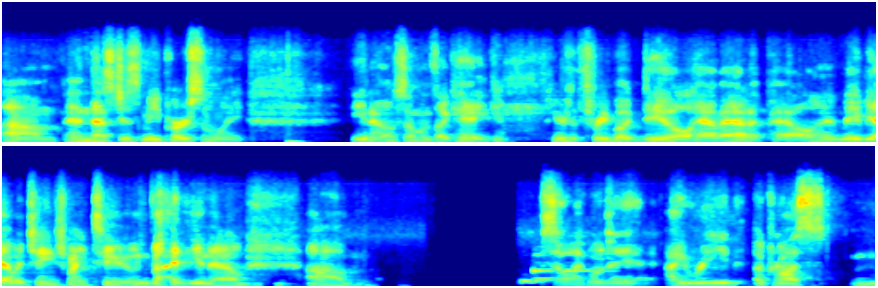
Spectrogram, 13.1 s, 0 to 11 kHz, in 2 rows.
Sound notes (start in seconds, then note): 8.4 chuckling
